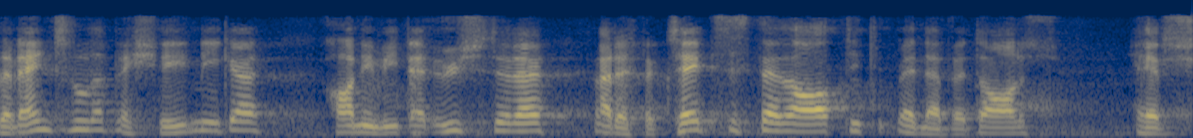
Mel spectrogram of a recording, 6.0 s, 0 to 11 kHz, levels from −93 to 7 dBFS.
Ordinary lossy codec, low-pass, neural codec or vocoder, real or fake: MP3, 48 kbps; 7.2 kHz; codec, 16 kHz, 0.8 kbps, ZipCodec; fake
